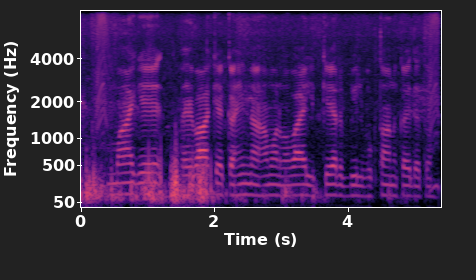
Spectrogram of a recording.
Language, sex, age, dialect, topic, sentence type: Maithili, male, 18-24, Bajjika, banking, statement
